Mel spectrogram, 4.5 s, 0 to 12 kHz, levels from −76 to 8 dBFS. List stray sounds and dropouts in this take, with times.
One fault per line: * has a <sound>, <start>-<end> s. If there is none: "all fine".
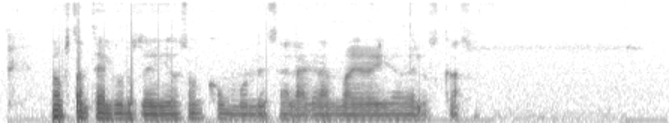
all fine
